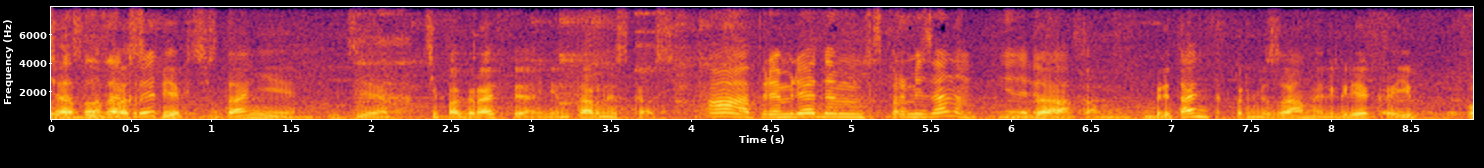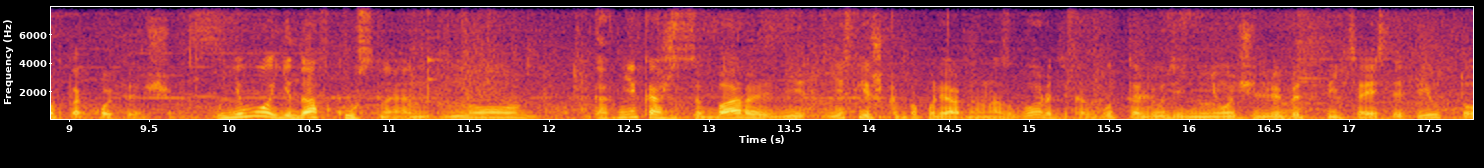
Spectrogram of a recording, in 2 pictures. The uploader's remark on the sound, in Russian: Выпуск записан в ресторане Branch & Bowl в формате мукбанг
